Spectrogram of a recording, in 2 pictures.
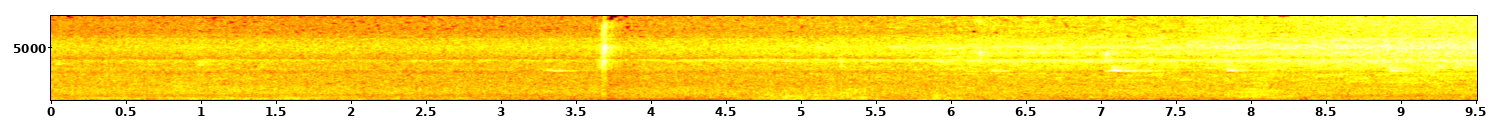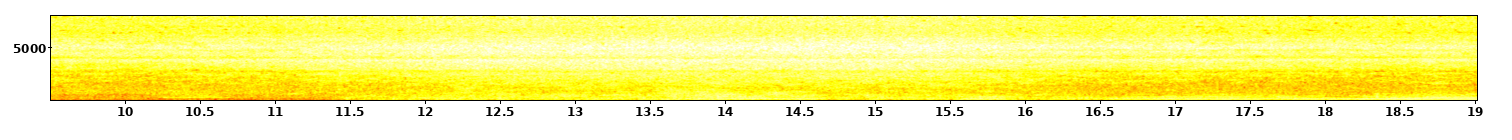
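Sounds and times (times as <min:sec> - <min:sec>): steady hiss: 0:02.6 - 0:19.0
sharp click: 0:03.6 - 0:03.8.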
